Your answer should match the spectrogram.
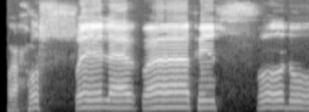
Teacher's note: وحصل ما فی الصدور، اور را جب ساکن ہوگا تو یہ موٹا بھی پڑھا جائے گا وقف کی صورت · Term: را موٹا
